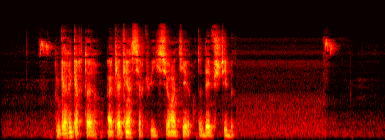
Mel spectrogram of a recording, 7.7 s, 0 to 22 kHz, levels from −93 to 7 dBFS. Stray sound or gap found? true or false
false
